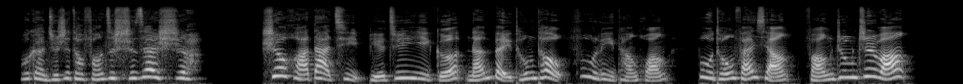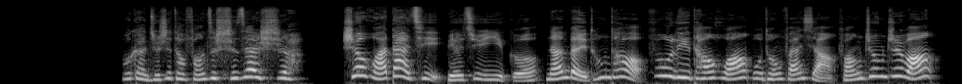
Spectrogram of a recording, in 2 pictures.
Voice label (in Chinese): 明星模仿; 孙俪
